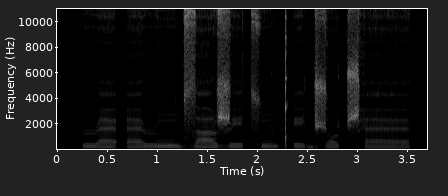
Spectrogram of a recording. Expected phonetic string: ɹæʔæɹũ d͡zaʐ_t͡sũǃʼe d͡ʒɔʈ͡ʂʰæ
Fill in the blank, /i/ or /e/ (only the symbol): e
